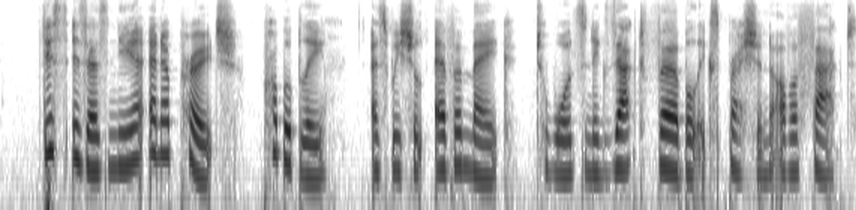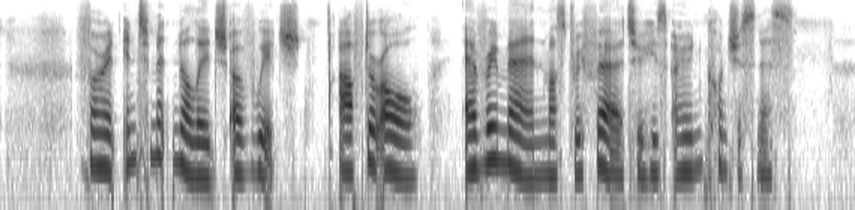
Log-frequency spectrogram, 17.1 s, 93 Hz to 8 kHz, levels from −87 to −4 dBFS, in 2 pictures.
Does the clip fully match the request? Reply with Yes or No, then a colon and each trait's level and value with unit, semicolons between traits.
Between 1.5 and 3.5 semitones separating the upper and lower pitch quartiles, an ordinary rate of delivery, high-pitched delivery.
No: average, 2.9 semitones; slow, 125 wpm; high, 220 Hz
